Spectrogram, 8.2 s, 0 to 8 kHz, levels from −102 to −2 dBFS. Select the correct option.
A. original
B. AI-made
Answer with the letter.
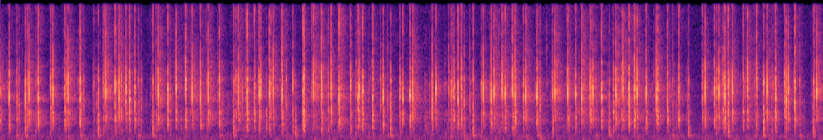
A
